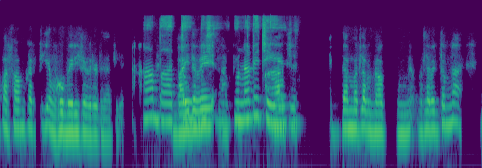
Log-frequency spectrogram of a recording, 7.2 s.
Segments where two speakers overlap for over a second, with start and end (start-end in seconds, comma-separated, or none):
2.6-4.4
